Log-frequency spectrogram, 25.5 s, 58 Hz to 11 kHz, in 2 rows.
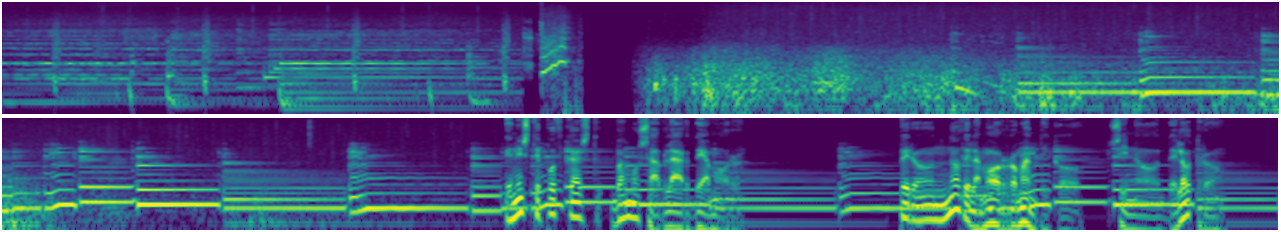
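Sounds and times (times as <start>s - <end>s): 
gentle tonal music: 0.0s - 5.2s, 10.4s - 25.5s
steady hiss of rain: 6.3s - 18.9s
loud rumbling thunderclap: 6.4s - 13.3s
speech: 18.0s - 20.3s, 21.8s - 25.1s.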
